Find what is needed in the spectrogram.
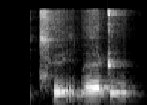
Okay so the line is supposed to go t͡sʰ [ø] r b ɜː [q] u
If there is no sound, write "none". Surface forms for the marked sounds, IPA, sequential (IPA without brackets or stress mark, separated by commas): ø, ʈ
